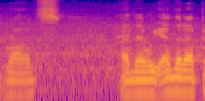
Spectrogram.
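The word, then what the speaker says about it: Reims: C but we would it would look like Reams to us but they pronounce it Rants and then we ended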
